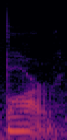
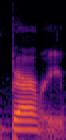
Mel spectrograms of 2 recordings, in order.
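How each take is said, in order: First: The name is said with one syllable. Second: The name is said with two syllables. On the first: The speaker calls it wrong. "I thought it was Bar. I was corrected" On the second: The speaker calls it right. "it's Barry, right?"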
